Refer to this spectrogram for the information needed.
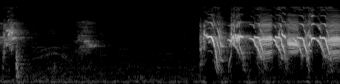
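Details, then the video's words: Asian pied starling, a noisy 'isian' fill-in singer: two faint notes, a quiet pause, then a dense run of harsh, falling, rasping chatter. "SUPER BERISIK JALAK KEBO SUARA ISIAN"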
